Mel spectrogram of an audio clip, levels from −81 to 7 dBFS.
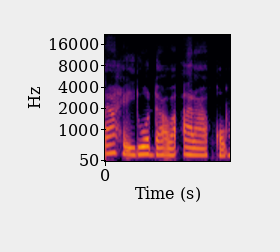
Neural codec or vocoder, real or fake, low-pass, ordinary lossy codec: codec, 44.1 kHz, 7.8 kbps, DAC; fake; none; none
